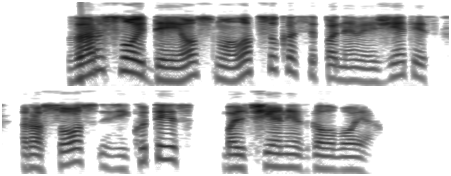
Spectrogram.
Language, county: Lithuanian, Marijampolė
